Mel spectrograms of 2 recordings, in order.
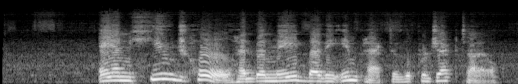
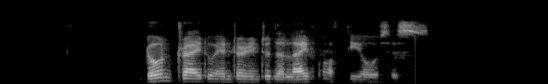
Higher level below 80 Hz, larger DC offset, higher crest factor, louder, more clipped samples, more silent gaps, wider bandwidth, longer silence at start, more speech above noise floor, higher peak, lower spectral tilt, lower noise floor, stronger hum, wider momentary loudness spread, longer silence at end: first, -40 dBFS vs -84 dBFS; neither; second, 8 dB vs 22 dB; first, -8 LUFS vs -26 LUFS; neither; neither; first, 12 kHz vs 8.2 kHz; second, 1 s vs 1.45 s; second, 28 dB vs 59 dB; first, 0 dBFS vs -8 dBFS; first, -7 dB/octave vs -1 dB/octave; second, -36 dBFS vs -86 dBFS; neither; second, 7 LU vs 12 LU; second, 0.2 s vs 1.2 s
